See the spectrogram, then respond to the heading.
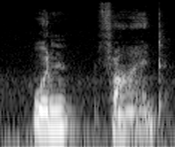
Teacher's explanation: Wouldn't find is that stop T into F.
